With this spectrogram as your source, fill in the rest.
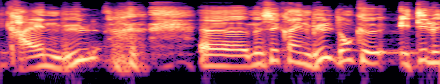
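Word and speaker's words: Krähenbühl: Oui, Krahenbuhl. Pour bien le prononcer, Krahenbuhl.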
